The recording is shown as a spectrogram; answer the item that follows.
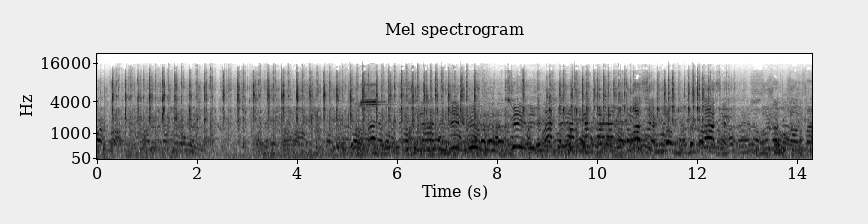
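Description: Distant shouting voices of football players and onlookers calling across an open pitch, with a rapid, even clicking through most of it that thins out near the end.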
